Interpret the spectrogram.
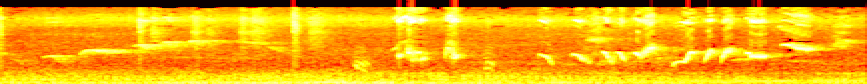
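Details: White-rumped shama in chatty gacor singing for a prompting lure: a long wavering whistle followed by scattered sharp notes and a quick run of rising chips, with constant low hum.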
